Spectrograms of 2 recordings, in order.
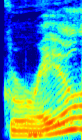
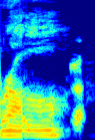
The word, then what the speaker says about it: Graal: Truffle Ruby is, it's Ruby that runs on Grail, I think. That's what it's called. Yeah. It's I don't know Grail how to VM, pronounce Graal.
